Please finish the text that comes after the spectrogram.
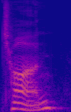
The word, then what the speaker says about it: Chan: And in fact, he was a monk in Korea, where Zen is pronounced Son. In China, of course, it's pronounced Chan.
